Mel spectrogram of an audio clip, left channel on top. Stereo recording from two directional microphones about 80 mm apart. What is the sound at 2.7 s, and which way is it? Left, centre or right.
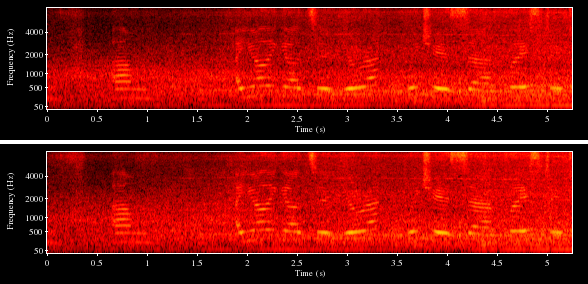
Speech, centre.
